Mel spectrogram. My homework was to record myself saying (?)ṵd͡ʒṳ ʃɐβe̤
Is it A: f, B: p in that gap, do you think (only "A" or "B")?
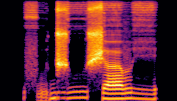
A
